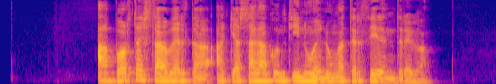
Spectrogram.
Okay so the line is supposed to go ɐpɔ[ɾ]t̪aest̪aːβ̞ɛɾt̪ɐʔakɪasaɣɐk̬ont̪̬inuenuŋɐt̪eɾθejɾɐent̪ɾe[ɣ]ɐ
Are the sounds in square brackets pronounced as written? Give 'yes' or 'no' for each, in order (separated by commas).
yes, yes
